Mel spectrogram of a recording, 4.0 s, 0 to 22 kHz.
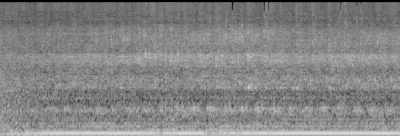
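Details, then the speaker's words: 1969 Buick Wildcat 2-door hardtop V8 at idle: deep, even rumble with a steady low beat and only a brief dip in level; engine sounds healthy. "A little rumble coming out of that Buick. Sounds good."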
